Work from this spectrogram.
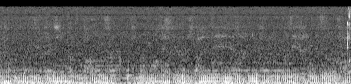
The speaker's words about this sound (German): Sie strahlt so viel Liebe und Wärme aus und das Schnurren noch dazu. Es ist einfach herrlich.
